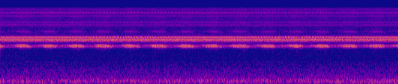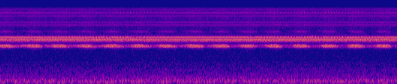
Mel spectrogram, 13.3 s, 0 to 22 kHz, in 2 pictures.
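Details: Nighttime summer chorus at Chautauqua, Boulder, Colorado, of Snowy Tree Crickets and Four-spotted Tree Crickets: rhythmic high chirps repeating about 130 times a minute atop an unbroken sustained trill, with a soft low background hum.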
